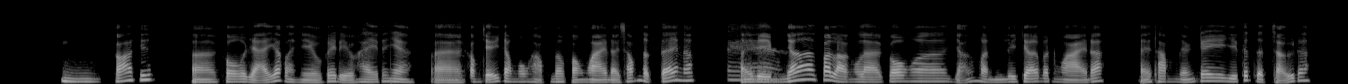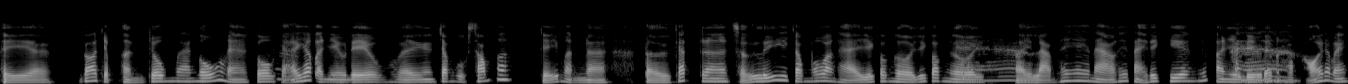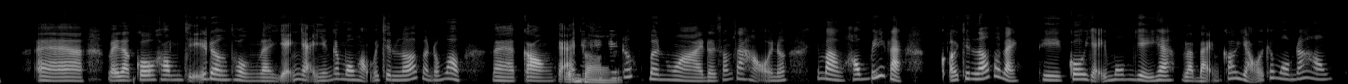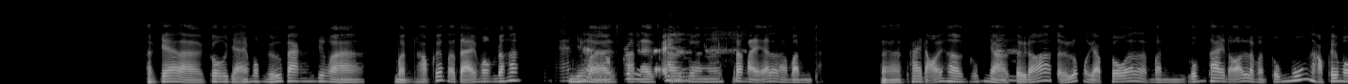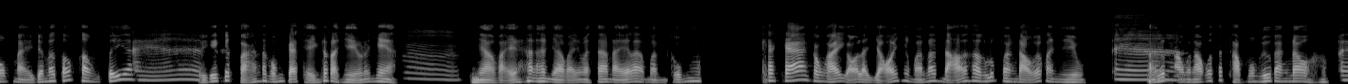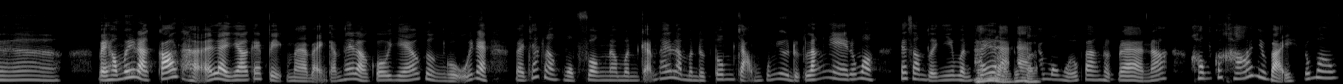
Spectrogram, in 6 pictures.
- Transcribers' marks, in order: other background noise; tapping; laughing while speaking: "đó"; laughing while speaking: "ha"; laugh; laugh
- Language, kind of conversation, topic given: Vietnamese, podcast, Bạn có thể kể về một thầy hoặc cô đã ảnh hưởng lớn đến bạn không?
